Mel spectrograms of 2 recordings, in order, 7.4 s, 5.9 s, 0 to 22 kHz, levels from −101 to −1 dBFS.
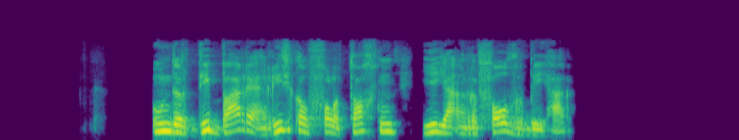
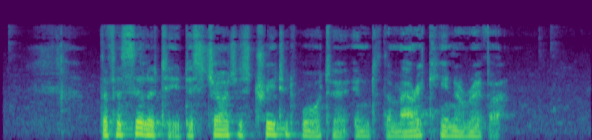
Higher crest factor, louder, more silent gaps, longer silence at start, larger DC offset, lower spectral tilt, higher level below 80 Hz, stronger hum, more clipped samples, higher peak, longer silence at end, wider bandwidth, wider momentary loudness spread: about the same, 16 dB vs 20 dB; first, -17 LUFS vs -27 LUFS; first, 4.14-4.23 s vs none; first, 1.55 s vs 0.6 s; neither; about the same, -7 dB/octave vs -6 dB/octave; second, -58 dBFS vs -46 dBFS; neither; neither; first, -2 dBFS vs -8 dBFS; first, 1.7 s vs 0.9 s; second, 7.6 kHz vs 11.5 kHz; second, 9 LU vs 13 LU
